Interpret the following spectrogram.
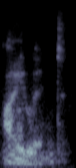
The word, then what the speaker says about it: island: Island não tem esse S.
